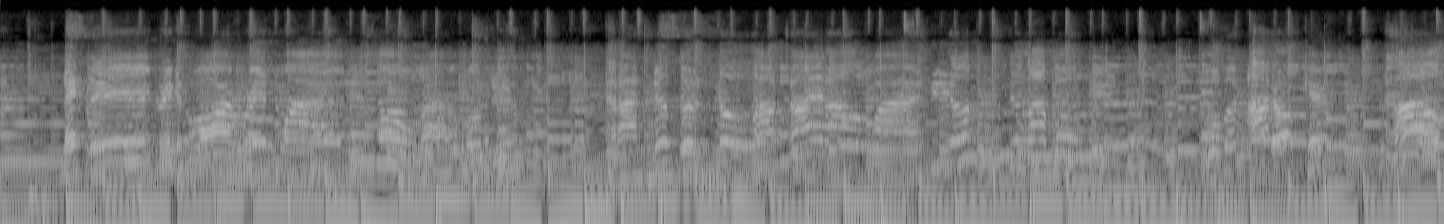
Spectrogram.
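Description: Country band playing an instrumental break between verses. A lead instrument plays a sliding, bending melody over a steady bass line and rhythm guitar.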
